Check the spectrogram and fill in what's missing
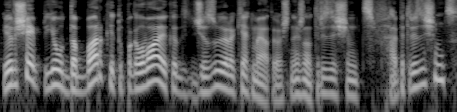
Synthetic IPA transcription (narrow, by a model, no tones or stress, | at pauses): ɪrʃʲɛɪpjɛʊd̪ɐbɐrkɐɪt̪upɐɡɐlˠʋɑːjʊkɐt̪d͡ʒʲɛzuiɾɐkʲiɛkmʲæ̰ːt̪ʊɐʃnʲɛʒʲɪnɐʊt̪ʲɾʲɪzʲdʲɛʃʲɪmt̪sɐ̰pʲɪt̪ʲɾʲɪzʲd̪ʲɛʃʲɪmt̪s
